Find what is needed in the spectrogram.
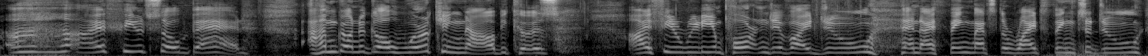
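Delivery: slightly high, whiny imitation; mock guilty whine. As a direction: imitate someone moaning about feeling bad. Mimics guilty people going to work.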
